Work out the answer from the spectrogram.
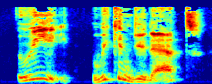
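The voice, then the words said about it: Attempted French accent. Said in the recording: “That was supposed to be a French accent. My apologies to the entire nation of France.”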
